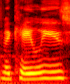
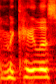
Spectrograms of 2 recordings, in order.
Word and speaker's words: Michaelis: from Black Butler and I think I pronounced his last name as Michael's just cuz I wasn't thinking about it. That's just how it came out. And it sound it to me Michaelis and Michael's do not sound all that different.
